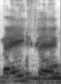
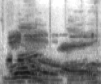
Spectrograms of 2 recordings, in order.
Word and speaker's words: Mafex: Because I keep getting it's not Mafex, it's Mafex. It's not Mafex, sir. There's no hyphen. It's Mafex. Okay, Mafex. Wrong, no matter how you pronounce it. The people at Mafex say Mafex.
